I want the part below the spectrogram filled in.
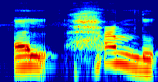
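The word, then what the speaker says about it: ٱلْحَمْدُ: বড় হালকের মাঝখান থেকে উচ্চারণ করতে হয়। আলহামদু আলহামদু এভাবে উচ্চারণ করবেন তাহলে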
